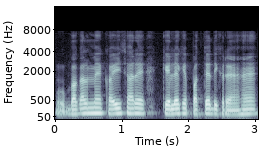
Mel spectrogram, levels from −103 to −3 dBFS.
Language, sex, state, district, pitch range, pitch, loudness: Hindi, male, Jharkhand, Garhwa, 115-125 Hz, 120 Hz, -17 LUFS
